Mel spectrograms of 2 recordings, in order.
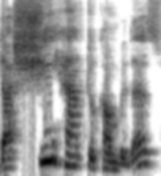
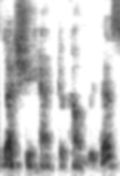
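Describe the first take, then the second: First: It sounds like the speaker dislikes her. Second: It sounds neutral toward her.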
